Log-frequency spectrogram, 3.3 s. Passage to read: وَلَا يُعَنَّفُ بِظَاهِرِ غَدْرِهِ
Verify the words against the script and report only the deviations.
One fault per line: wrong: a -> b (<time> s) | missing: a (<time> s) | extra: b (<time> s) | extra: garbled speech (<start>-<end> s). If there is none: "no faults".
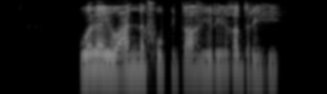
no faults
